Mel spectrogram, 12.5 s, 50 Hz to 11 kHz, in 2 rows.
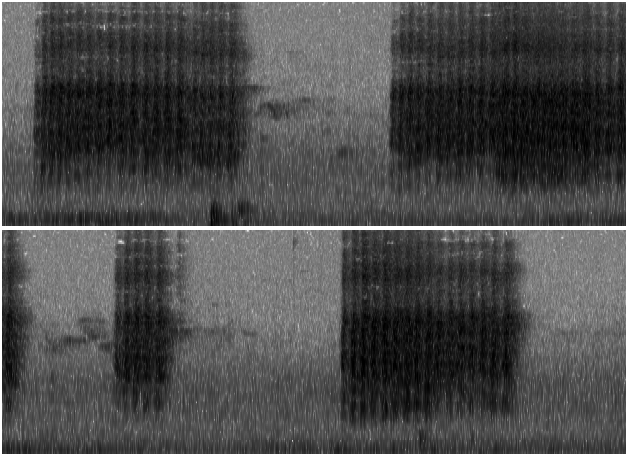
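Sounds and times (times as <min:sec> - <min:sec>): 
Eurasian magpie chattering: 0:00.3 - 0:02.4, 0:03.9 - 0:06.5, 0:07.4 - 0:08.0, 0:09.6 - 0:11.5.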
